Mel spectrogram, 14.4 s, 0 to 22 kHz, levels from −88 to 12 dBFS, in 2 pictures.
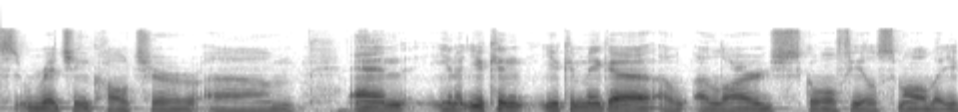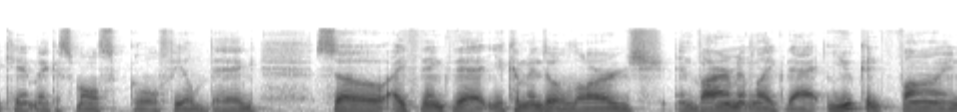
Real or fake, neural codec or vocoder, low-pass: real; none; 7.2 kHz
